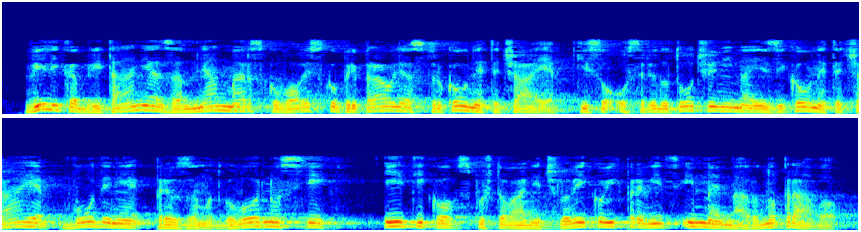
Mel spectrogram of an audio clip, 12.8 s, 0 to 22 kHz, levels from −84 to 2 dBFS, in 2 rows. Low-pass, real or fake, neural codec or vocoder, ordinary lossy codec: 5.4 kHz; real; none; MP3, 24 kbps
